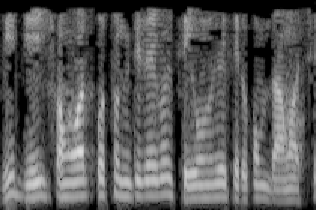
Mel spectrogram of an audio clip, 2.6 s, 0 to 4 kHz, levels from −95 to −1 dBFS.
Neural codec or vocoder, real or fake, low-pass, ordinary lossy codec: codec, 16 kHz in and 24 kHz out, 2.2 kbps, FireRedTTS-2 codec; fake; 3.6 kHz; MP3, 16 kbps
